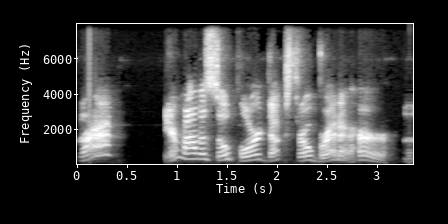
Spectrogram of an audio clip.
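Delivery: squawky high parrot insult. Acted. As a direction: screech it like a cheeky parrot. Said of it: "he says".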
